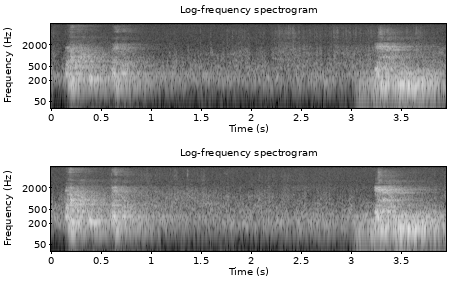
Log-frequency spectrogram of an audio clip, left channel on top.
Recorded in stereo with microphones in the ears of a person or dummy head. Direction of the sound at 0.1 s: 65° right (ahead or behind).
